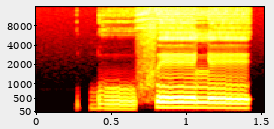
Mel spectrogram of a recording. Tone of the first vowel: low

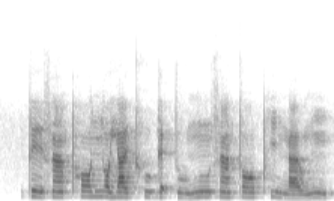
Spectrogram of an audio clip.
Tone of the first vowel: falling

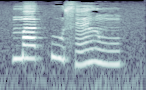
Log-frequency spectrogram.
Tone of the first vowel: high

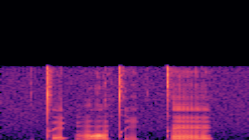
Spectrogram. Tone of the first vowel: low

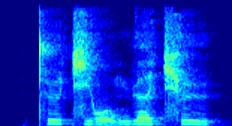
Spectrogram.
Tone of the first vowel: high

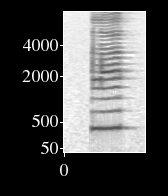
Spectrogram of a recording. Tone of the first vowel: high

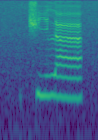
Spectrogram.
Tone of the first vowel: high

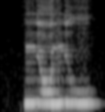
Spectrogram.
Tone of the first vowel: high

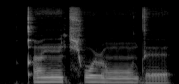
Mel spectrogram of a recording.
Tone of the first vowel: high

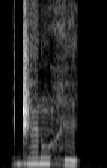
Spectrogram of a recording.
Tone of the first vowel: high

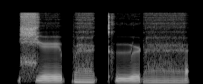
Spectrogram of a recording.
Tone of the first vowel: low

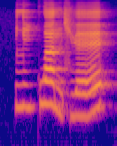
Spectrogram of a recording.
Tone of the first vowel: high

